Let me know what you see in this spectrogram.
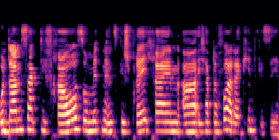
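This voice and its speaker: Fairly quick pace with fairly even intonation. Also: woman. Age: 30s. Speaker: podcast co-host. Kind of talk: casual chat.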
